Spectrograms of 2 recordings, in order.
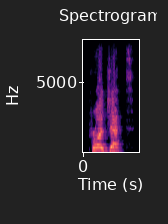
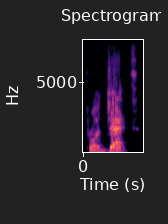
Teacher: we have stress on the first syllable in the word project when we use it as a noun. But then we have stress on the second syllable of the same word when we use it as a verb and we pronounce it as project. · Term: shifting stress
